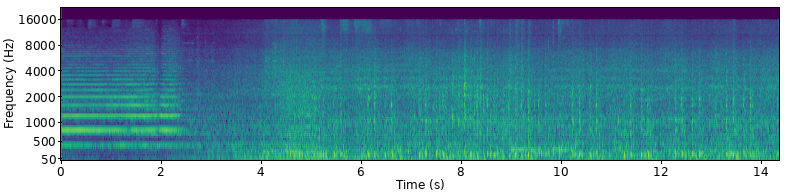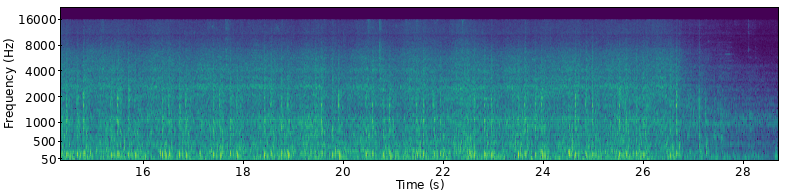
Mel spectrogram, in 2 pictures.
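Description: Indian Railways WAP-4 electric locomotive sounds its horn in one steady note for about two and a half seconds. Then the locomotive and the Jan Shatabdi Express coaches pass close by: a loud, steady rush of wheels on rail with a rapid, regular clatter. The sound fades away near the end as the last coach goes by.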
